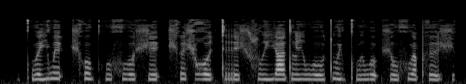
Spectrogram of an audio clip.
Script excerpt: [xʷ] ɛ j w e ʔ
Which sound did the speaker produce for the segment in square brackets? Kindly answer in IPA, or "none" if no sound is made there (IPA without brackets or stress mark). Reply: kʷʼ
